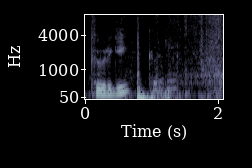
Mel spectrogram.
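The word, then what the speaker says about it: cudighi: I got Kudigi, which is like that's how they sausage.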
